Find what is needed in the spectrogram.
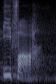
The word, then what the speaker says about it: ephah: Verses 5 and 6 speaks of a measuring basket, or your Bible might say ephah. That's how you pronounce it.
